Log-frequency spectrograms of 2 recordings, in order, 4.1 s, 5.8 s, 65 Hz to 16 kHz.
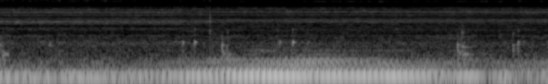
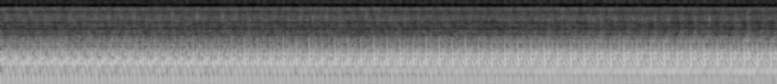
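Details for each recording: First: Dodge Challenger during radiator flush and refill, engine just shut off while warm; low bubbling gurgle about three to four times a second as trapped air is pushed out of the coolant system. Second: Challenger Shaker V8 at 45,280 miles, idling after a cold start before a radiator flush: deep, steady burble with an even pulse, no knocks, ticks or misses. Healthy engine.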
